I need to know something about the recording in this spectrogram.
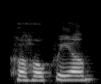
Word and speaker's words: Cahokia: Cahokia.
